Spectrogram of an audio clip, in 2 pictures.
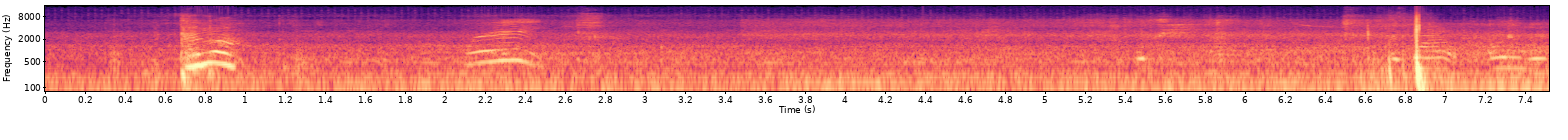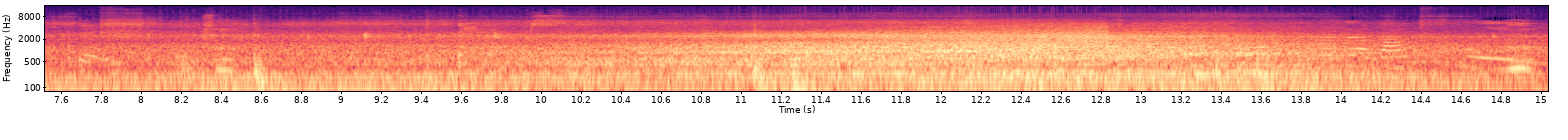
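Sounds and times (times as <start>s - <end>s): car on street: 0.0s - 15.0s.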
